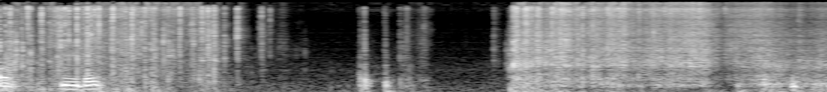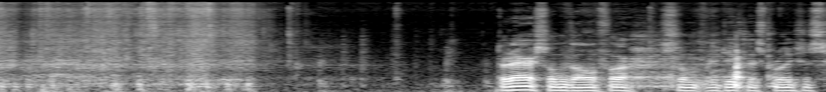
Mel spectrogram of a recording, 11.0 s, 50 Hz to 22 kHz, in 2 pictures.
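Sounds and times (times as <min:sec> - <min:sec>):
packaging rustling: 0:00.0 - 0:02.1, 0:03.4 - 0:07.4.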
